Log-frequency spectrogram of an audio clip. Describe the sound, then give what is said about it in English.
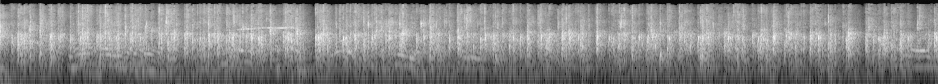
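A crowd applauds the rock band Scorpions at a town hall event in New York City, with dense, steady clapping that continues at full strength throughout. “Give it up for Klaus and Matthias one more time, everybody.”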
